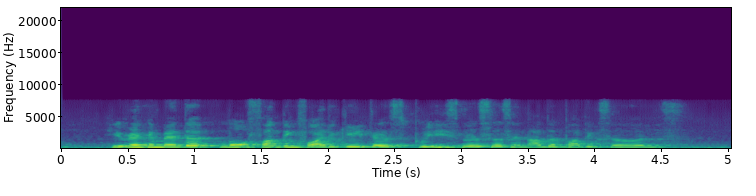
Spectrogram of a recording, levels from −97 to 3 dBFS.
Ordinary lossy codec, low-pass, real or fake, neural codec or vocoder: none; none; fake; codec, 16 kHz, 4 kbps, X-Codec, HuBERT features, trained on general audio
